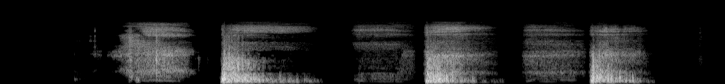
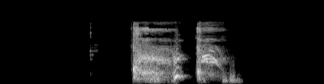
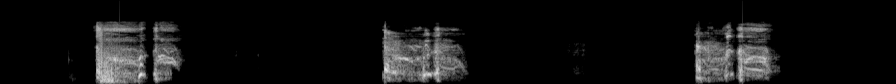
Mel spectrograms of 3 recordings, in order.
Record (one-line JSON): {"exhalation_length": "7.3 s", "exhalation_amplitude": 32767, "exhalation_signal_mean_std_ratio": 0.4, "cough_length": "3.2 s", "cough_amplitude": 28889, "cough_signal_mean_std_ratio": 0.38, "three_cough_length": "9.0 s", "three_cough_amplitude": 32767, "three_cough_signal_mean_std_ratio": 0.35, "survey_phase": "beta (2021-08-13 to 2022-03-07)", "age": "18-44", "gender": "Female", "wearing_mask": "No", "symptom_cough_any": true, "symptom_new_continuous_cough": true, "symptom_runny_or_blocked_nose": true, "symptom_sore_throat": true, "symptom_abdominal_pain": true, "symptom_fatigue": true, "symptom_fever_high_temperature": true, "symptom_headache": true, "symptom_change_to_sense_of_smell_or_taste": true, "symptom_onset": "4 days", "smoker_status": "Never smoked", "respiratory_condition_asthma": false, "respiratory_condition_other": false, "recruitment_source": "Test and Trace", "submission_delay": "1 day", "covid_test_result": "Positive", "covid_test_method": "ePCR"}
